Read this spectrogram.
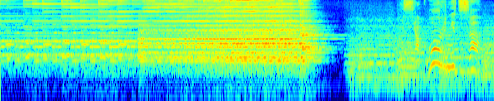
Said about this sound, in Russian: Вдруг раздался звон серебряный.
